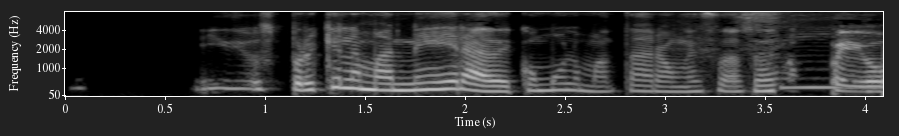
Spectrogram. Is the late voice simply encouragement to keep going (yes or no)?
no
